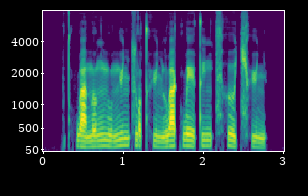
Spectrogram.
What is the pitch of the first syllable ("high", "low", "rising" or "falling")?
low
